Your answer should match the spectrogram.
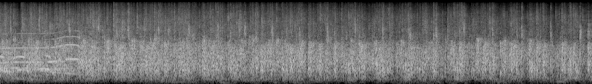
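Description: An audience bursts into steady, loud applause for a departing guest, a dense wash of clapping that holds at an even level for several seconds, with a few faint vocal cheers mixed in at the start.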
